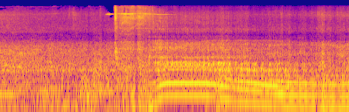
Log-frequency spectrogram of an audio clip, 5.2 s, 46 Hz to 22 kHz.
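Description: A McLaren MP4-12C's twin-turbo V8 starting up: a click about two seconds in, then the engine catches with a brief flare in revs that falls away and settles toward idle.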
